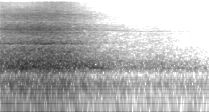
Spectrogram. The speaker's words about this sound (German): Mach einfach die Augen zu und atme ein und spür richtig, wie sich die Bauchdecke hebt.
